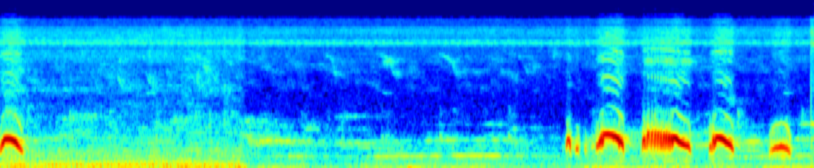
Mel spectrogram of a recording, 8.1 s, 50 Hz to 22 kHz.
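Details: Spotted dove giving its KUK 2 type call, used as a lure to prompt other doves to call; after several seconds of low rumbling background, a short note is followed by a run of mellow, arched coos, one longer and burry.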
